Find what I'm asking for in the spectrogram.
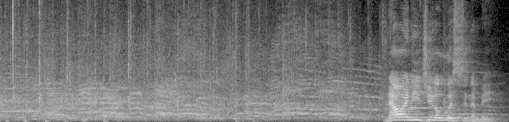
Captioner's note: cheers and boos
